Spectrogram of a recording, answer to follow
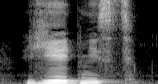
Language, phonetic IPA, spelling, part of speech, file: Ukrainian, [ˈjɛdʲnʲisʲtʲ], єдність, noun, Uk-єдність.ogg
- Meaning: unity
